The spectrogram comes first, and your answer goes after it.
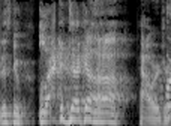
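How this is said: It is said in a deep, Austrian-accented put-on voice. "We could have it be Arnold Schwarzenegger"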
